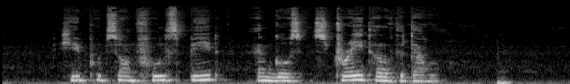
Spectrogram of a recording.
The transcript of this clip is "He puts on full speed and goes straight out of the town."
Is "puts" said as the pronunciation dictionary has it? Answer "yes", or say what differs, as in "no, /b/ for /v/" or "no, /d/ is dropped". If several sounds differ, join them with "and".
yes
